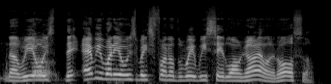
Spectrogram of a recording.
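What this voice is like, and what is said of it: Brooklyn accent. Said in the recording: “I talk in Brooklynese”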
